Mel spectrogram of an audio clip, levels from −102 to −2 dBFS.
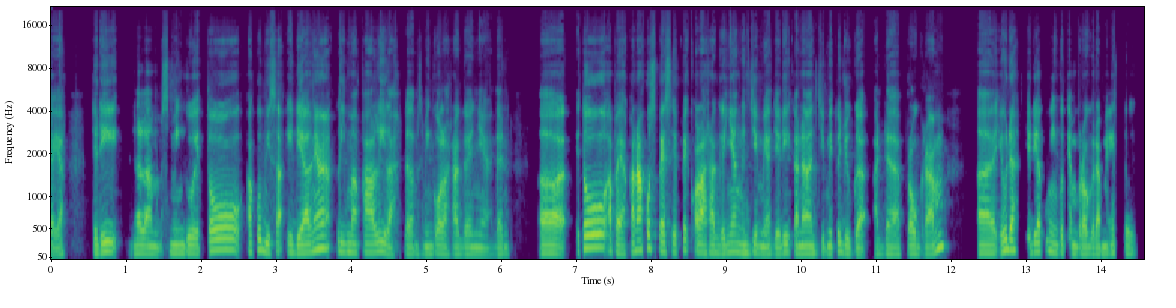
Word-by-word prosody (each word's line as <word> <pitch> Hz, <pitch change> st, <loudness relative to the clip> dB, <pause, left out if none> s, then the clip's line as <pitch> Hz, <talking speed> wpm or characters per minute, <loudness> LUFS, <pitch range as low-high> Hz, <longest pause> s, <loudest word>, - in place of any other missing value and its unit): ya. 100 Hz, +3 st, -3 dB, 0.4 s
Jadi, 135 Hz, +5 st, +2 dB
dalam 115 Hz, -2 st, 0 dB
seminggu 120 Hz, -1 st, -2 dB
itu, 155 Hz, -, -5 dB, 0.4 s
aku 135 Hz, +5 st, -2 dB
bisa 130 Hz, -3 st, -1 dB
idealnya 130 Hz, +9 st, +3 dB
5 135 Hz, -2 st, -1 dB
kali 130 Hz, +2 st, +1 dB
lah, -, -, -4 dB
dalam 110 Hz, 0 st, -4 dB
seminggu, 110 Hz, +1 st, -7 dB
olahraganya, 105 Hz, -2 st, -4 dB
dan, 105 Hz, +1 st, -6 dB, 0.4 s
eee, 120 Hz, -1 st, +5 dB, 0.3 s
itu, 190 Hz, -, +3 dB, 0.3 s
apa -, -, -2 dB
ya, -, -, -4 dB
karena 160 Hz, -, +8 dB
aku -, -, +1 dB
spesifik 145 Hz, -2 st, -2 dB
olahraganya, 120 Hz, +1 st, +2 dB
nge-gym, 125 Hz, -1 st, -3 dB
ya. 110 Hz, -, -2 dB
Jadi, 115 Hz, +3 st, -2 dB
karena 115 Hz, -1 st, +2 dB, 0.2 s
gym 115 Hz, -2 st, -9 dB
itu 145 Hz, -, -2 dB
juga 105 Hz, -2 st, -2 dB
ada 105 Hz, +1 st, -6 dB, 0.2 s
program, 115 Hz, -, 0 dB, 0.4 s
eee, 120 Hz, 0 st, +2 dB
ya -, -, -1 dB
udah, 165 Hz, -1 st, +4 dB
jadi, 120 Hz, -, -2 dB
aku 155 Hz, -, -18 dB
ngikutin 125 Hz, -3 st, -3 dB
programnya 110 Hz, 0 st, 0 dB
itu. -, -, -8 dB
120 Hz, 165 wpm, -25 LUFS, 110-135 Hz, 0.4 s, karena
